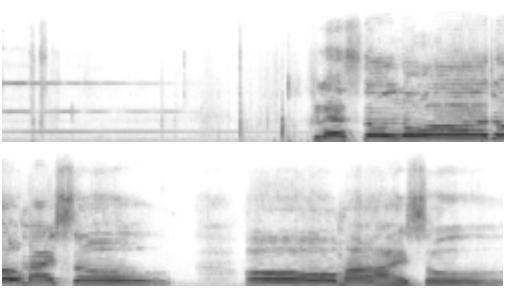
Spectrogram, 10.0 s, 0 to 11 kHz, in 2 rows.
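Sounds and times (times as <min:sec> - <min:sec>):
bell ringing: 0:00.0 - 0:03.3
speech: 0:03.1 - 0:06.7, 0:07.4 - 0:10.0.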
